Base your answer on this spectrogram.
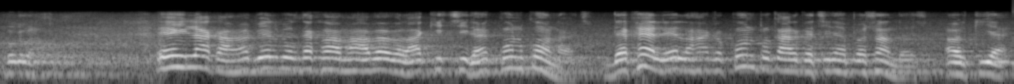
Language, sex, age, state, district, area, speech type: Maithili, male, 30-45, Bihar, Supaul, urban, spontaneous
